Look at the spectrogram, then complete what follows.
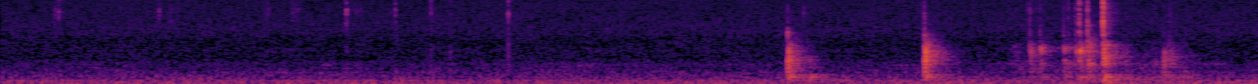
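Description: Quiet for about four seconds, then a handful of short, sharp clicks and taps as snap ring pliers seat a metal snap ring in the groove of a pneumatic actuator lid.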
